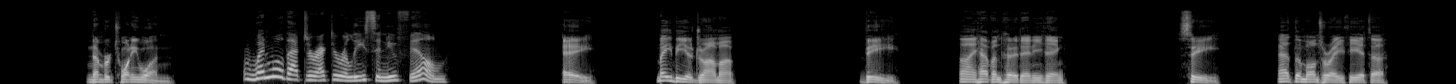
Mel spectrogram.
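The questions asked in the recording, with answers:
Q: When will that director release a new film?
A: B: I haven't heard anything.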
